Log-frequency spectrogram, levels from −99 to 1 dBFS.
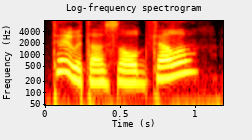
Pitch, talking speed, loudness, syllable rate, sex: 245 Hz, 250 wpm, -17 LUFS, 5.9 syllables/s, female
